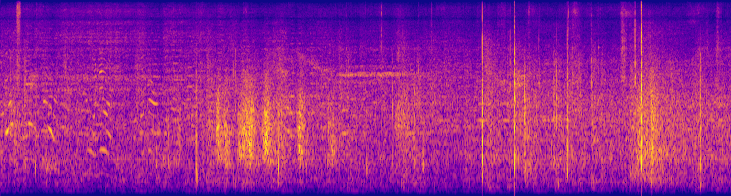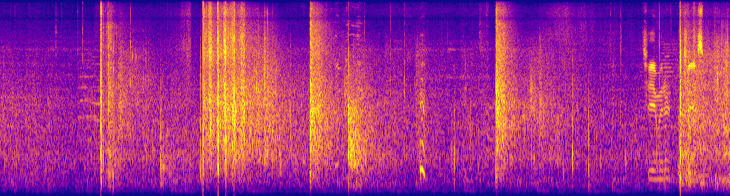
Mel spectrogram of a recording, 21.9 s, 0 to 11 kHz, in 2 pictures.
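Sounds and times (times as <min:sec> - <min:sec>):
firecrackers crackling pops: 0:00.0 - 0:21.9
firework bangs: 0:00.0 - 0:21.9.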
